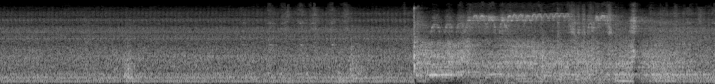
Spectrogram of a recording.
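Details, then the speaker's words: 1979 Triumph Spitfire, sat about 20 years, after tapping on a carburetor, turns over, catches about four seconds in and settles to a steady, lightly uneven, quiet idle; running normally. "I think we can just let it idle. But it's running though. The little engine it could."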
